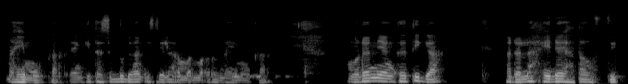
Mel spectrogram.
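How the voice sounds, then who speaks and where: Mellow husky Indonesian religious teacher. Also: male voice, mid-range voice, no room sound. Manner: conversational, frequent "gitu kan" tags, trailing softly. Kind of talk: Quran exegesis lesson.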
